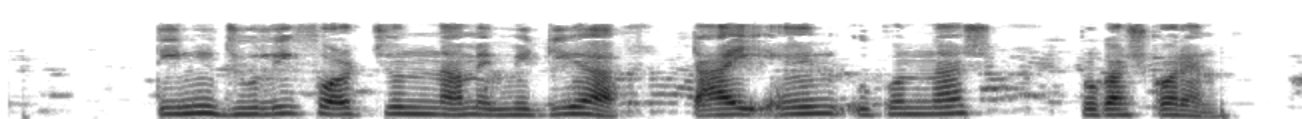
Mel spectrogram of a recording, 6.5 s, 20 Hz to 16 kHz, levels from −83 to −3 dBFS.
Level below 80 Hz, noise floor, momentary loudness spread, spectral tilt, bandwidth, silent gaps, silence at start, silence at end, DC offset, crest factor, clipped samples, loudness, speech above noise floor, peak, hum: -60 dBFS; -58 dBFS; 9 LU; -3.5 dB/octave; 7.8 kHz; none; 0.8 s; 0 s; under 0.1%; 20 dB; under 0.1%; -20 LUFS; 38 dB; 0 dBFS; none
